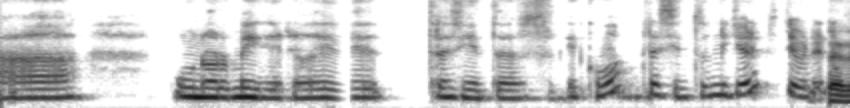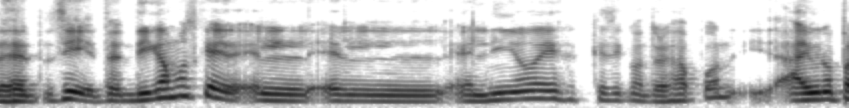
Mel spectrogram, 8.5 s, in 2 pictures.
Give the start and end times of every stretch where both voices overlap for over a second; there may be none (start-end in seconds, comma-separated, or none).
none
